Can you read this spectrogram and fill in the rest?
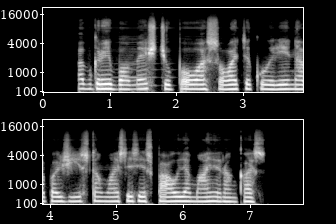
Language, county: Lithuanian, Telšiai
